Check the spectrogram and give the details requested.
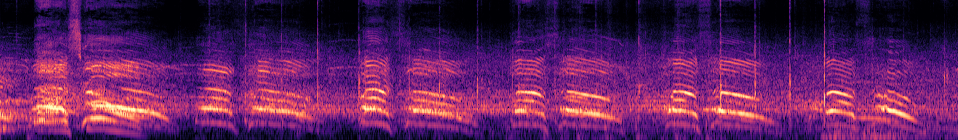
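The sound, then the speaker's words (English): A stadium announcer rouses the crowd near the end of a football match involving Santa Clara, loud amplified shouts rising and falling in a steady rhythmic pattern, with massed crowd voices roaring and chanting underneath throughout. “that wasn't the final whistle, that was just the uh, stadium announcer getting the fans going.”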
